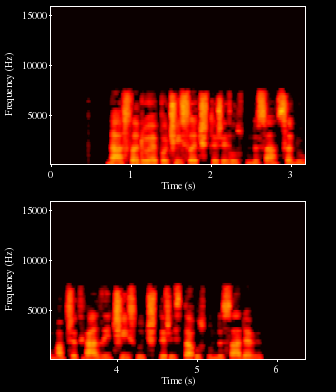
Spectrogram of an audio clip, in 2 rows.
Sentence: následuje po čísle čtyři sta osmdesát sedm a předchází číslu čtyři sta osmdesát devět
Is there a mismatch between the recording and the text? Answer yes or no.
yes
